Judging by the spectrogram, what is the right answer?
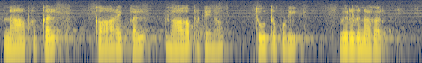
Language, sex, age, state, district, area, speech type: Tamil, female, 30-45, Tamil Nadu, Namakkal, rural, spontaneous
